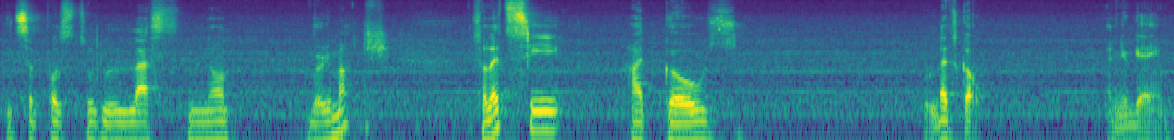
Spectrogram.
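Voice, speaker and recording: A man hosting a game playthrough, reading a visual novel aloud like a dramatic storyteller and sometimes dropping to a breathy hush. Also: fairly low pitch, expressive, takes it slowly, long pauses, a little hiss or hum, poor audio. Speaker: let's play host. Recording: music playing loudly behind the voice. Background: game music.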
